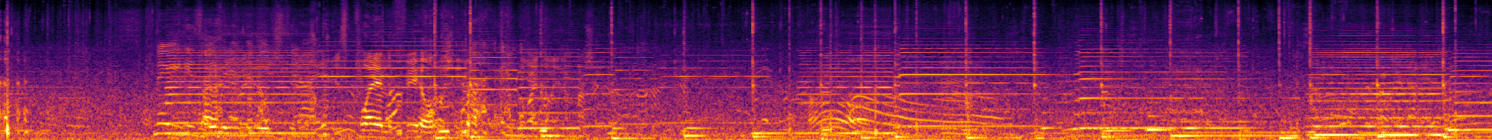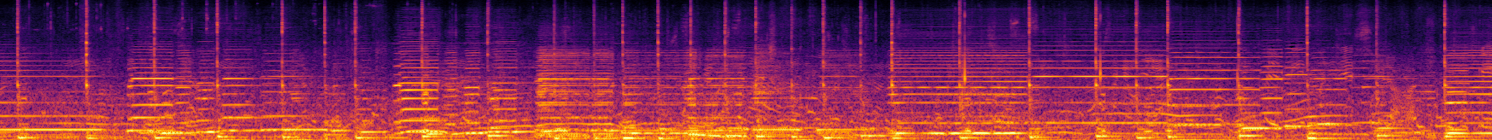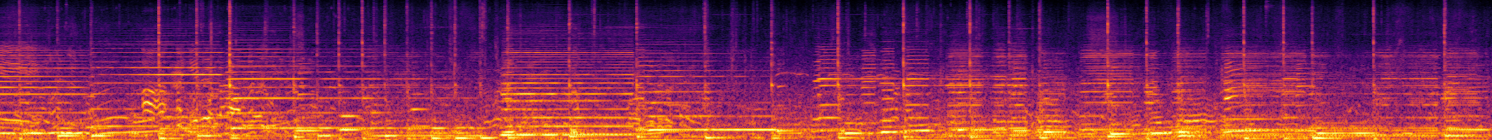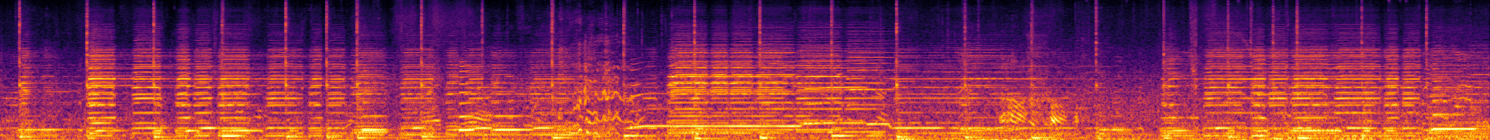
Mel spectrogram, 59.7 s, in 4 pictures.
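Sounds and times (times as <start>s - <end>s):
laughter: 0.0s - 0.5s, 50.3s - 51.3s
San Sebastian jazz music: 1.6s - 59.6s.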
